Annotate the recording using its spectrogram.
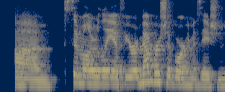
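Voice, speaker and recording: With an unremarkable speaking voice, a woman talks at medium pitch and a moderate pace. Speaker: marketing director leading a workshop. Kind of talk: online workshop presentation.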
